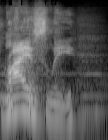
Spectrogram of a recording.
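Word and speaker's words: Wriothesley: this information right under risley's watchful eyes collecting information has always been our strong point what is the point of the th being there if it's just pronounced rly to find out more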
